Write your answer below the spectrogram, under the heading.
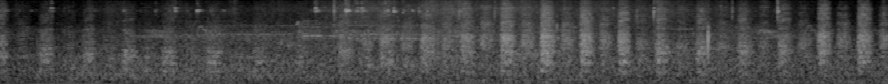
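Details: Tired rottweiler-shepherd cross dog panting in the yard after a training session on a warm day, fast regular breathy huffs roughly two and a half per second, growing louder midway.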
